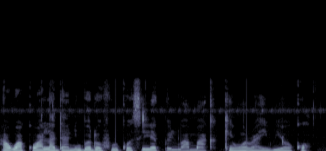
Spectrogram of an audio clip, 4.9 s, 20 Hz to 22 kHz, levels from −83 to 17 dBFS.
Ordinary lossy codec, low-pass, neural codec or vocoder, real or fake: none; none; none; real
